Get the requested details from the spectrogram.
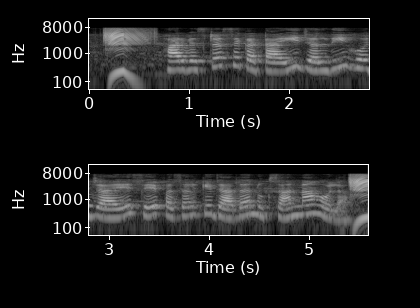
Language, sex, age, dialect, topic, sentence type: Bhojpuri, female, 18-24, Western, agriculture, statement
